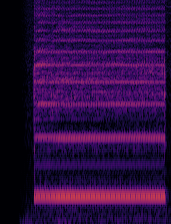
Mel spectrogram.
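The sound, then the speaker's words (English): A single steady ringback tone on an outgoing phone call to the offices of Jack Puppies Incorporated, an electronic buzz that holds for about two seconds and then cuts off, with no voices. “I'd call Jack's offices, JoLynn, her family, and close friends who were also accused in the lawsuits.”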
